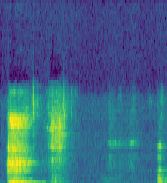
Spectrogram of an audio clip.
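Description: A man clears his throat in two quick bursts near the start, the first louder than the second.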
